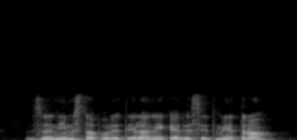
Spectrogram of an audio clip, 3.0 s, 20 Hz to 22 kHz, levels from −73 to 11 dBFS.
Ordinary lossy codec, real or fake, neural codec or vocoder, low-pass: Opus, 64 kbps; real; none; 7.2 kHz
